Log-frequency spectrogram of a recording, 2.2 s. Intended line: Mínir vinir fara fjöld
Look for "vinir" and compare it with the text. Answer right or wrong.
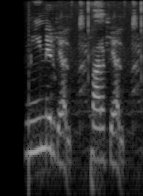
wrong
